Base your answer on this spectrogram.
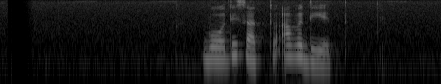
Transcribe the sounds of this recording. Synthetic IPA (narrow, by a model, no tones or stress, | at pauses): boːd̪isat̪ʋə̰ʔɐʋəd̪ijet̪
